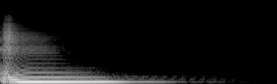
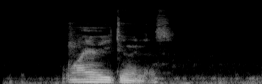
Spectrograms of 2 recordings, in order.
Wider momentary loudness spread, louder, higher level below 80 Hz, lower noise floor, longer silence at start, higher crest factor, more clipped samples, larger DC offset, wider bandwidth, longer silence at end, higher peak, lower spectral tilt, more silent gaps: second, 14 LU vs 23 LU; first, -12 LUFS vs -22 LUFS; about the same, -46 dBFS vs -44 dBFS; first, -75 dBFS vs -47 dBFS; about the same, 0 s vs 0.1 s; second, 10 dB vs 16 dB; neither; neither; second, 6.4 kHz vs 10 kHz; first, 1.25 s vs 0 s; first, -4 dBFS vs -8 dBFS; about the same, -8.5 dB/octave vs -7.5 dB/octave; neither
